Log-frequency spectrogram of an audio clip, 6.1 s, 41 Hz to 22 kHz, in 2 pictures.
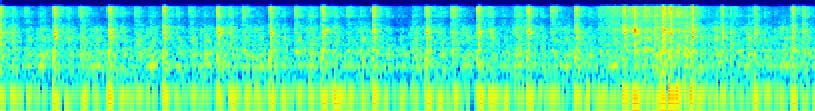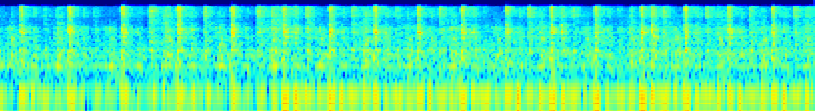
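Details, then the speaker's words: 1.7 L Volkswagen Type 4 engine at idle: low, lumpy idle with a dull knock riding steadily throughout; the source is not yet identified. "Alright, so I'm hearing a knocking sound in this 1.7 liter Volkswagen motor."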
